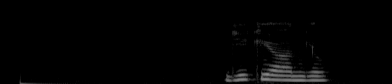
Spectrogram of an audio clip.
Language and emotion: Russian, neutral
